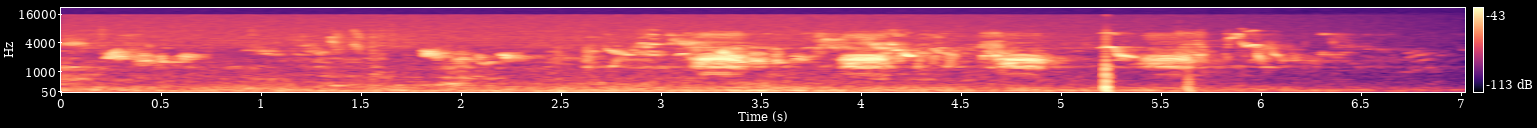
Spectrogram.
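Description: Near silence with faint bird chirps here and there in the background, and a single sharp click about five seconds in.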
